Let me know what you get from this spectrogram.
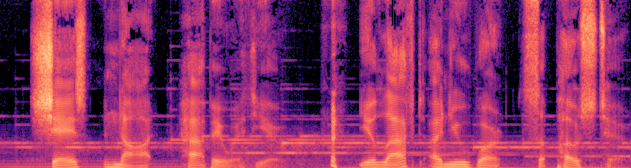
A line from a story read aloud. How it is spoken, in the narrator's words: very solemnly said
